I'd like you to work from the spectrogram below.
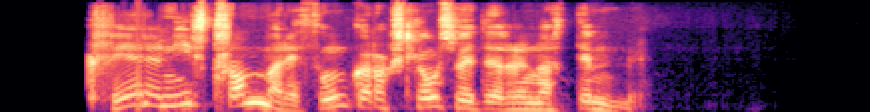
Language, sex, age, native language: Icelandic, male, 20-29, Icelandic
